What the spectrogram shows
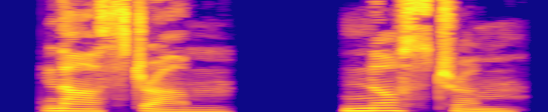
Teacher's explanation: Stress na and keep strum smooth.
